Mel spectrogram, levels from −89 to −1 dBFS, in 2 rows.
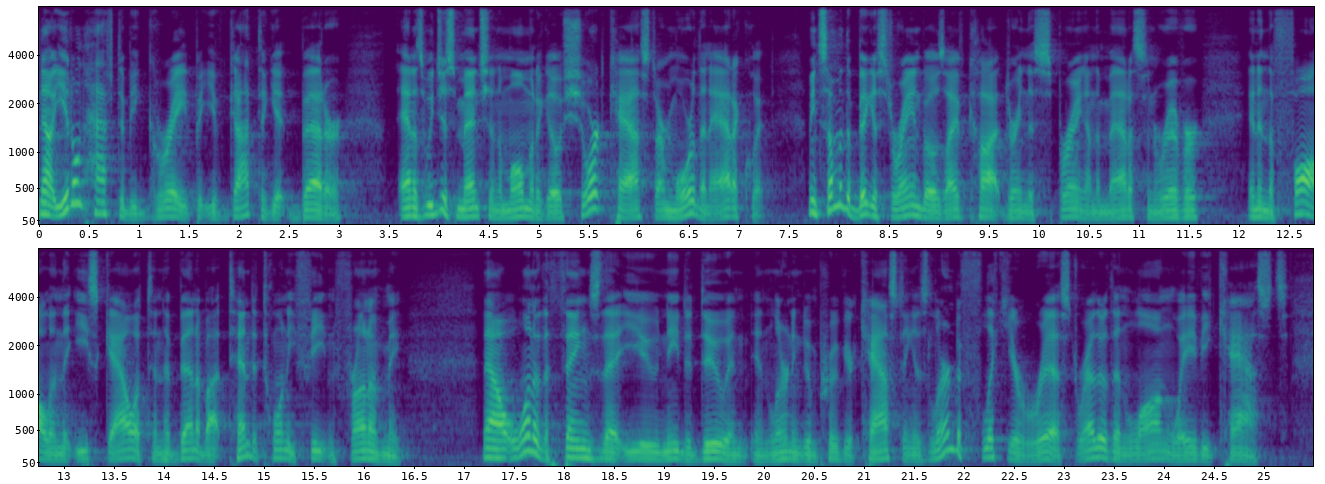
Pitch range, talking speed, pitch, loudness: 90-110 Hz, 210 wpm, 95 Hz, -29 LUFS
